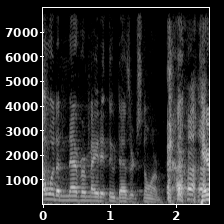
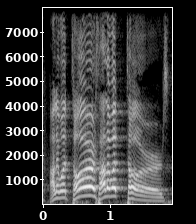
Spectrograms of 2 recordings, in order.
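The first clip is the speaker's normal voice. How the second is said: much higher, louder call, slowing down; hawker cry; 8 semitones higher, 11 dB louder than usual. Retold or imitated. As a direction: call out like a street tout. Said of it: "I was like".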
